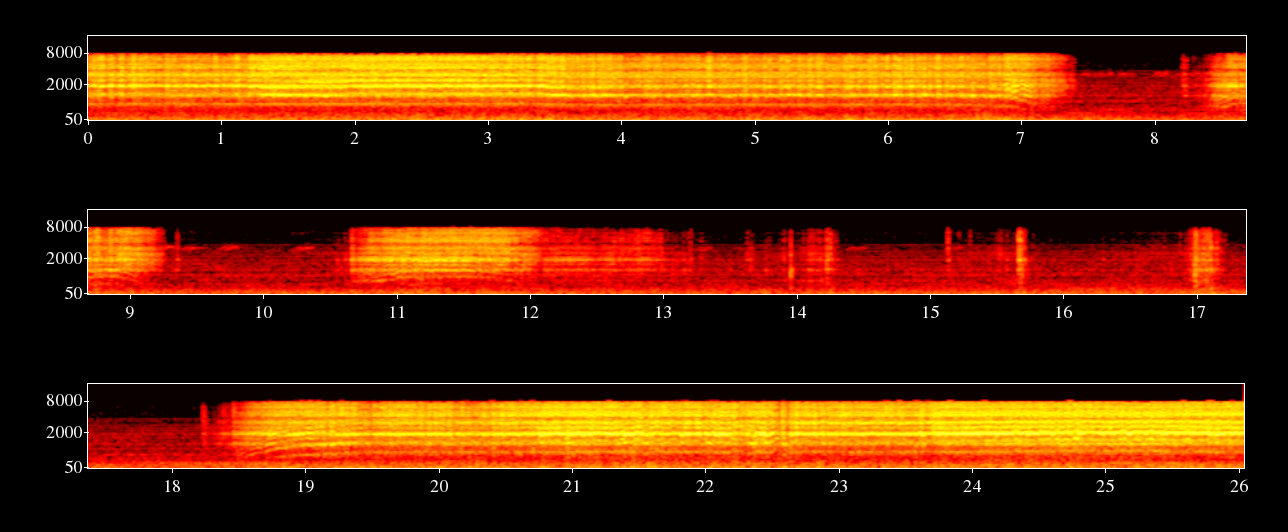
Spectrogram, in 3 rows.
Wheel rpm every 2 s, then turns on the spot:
160, 160, 150, 80, 20, 40, 20, 10, 0, 90, 160, 160, 160.
none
